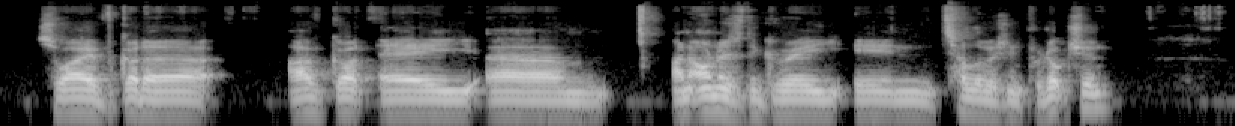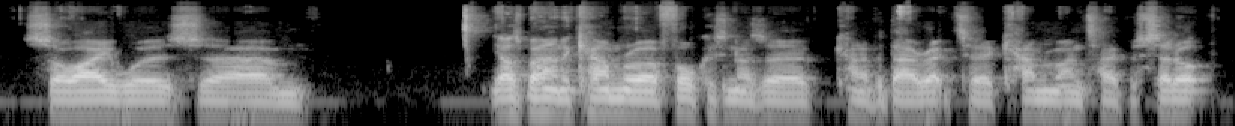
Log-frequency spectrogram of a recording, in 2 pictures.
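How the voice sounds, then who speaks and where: With a Manchester accent, a man speaks at a moderate pace in a fairly low pitch, his tone dark and mellow and his intonation monotone and flat. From northern England, Manchester. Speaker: insurance agency founder. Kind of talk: podcast interview. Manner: repetitive, hesitant.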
